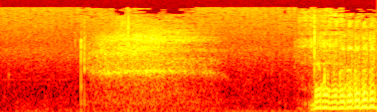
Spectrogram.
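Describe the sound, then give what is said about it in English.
A person imitates an elephant trumpet: a thin, steady whistling tone first, then a sudden loud, buzzy, harmonic blast from the voice. No words are spoken. “As I was about to say, it was never an elephant there, but he just uh, made a noise like.”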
